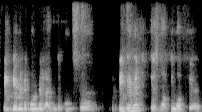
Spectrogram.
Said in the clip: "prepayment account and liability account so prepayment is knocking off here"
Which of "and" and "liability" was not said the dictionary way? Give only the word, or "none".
liability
